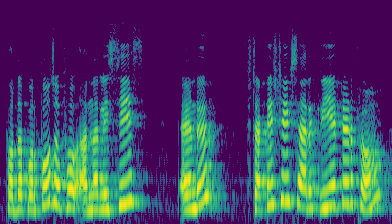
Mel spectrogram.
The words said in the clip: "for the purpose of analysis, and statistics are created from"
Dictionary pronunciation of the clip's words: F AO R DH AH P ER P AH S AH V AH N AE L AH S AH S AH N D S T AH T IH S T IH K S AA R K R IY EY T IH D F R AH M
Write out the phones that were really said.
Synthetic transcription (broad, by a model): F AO R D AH P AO P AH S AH P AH N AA L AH S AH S AH N D S T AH T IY S T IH K S AA R K R IY EY T IH D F R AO M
